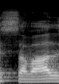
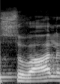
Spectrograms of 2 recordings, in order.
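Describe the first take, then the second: First: सवाल with short "a" after s; correct pronunciation. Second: सवाल said with "u" after s; wrong pronunciation. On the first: Teacher giving the right singular, correctly pronounced. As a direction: say "sa-waal" for सवाल. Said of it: "सवाल सही है". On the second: Teacher showing the wrong singular, mispronounced. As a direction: say "su-waal" for सवाल. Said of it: "सवाल गलत है". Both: Shown as a demonstration.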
